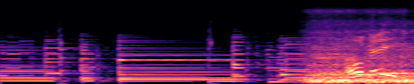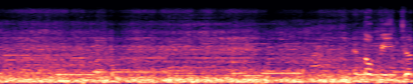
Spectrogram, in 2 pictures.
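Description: A short music sting ends about three seconds in and is replaced by the loud, steady roar of jet airliners on the apron, with voices faintly over it.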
